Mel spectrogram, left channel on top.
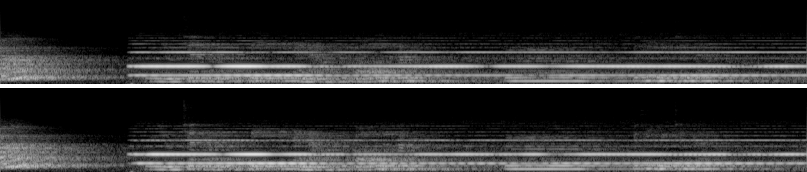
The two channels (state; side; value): normal; both; correlation 0.75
